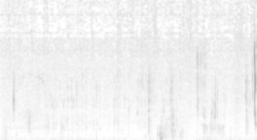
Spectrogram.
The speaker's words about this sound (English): take a sip of my Bravus.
